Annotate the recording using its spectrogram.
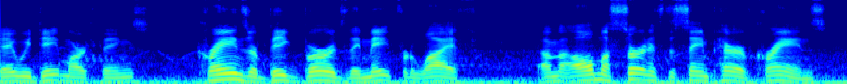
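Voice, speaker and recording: A man with a medium pitch and vocal fry talks at a moderate pace, his pitch swinging very widely, with audible room echo. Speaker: clothing company founder, vlogger. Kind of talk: casual monologue vlog. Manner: rambling, repetitive with fillers.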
